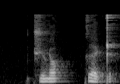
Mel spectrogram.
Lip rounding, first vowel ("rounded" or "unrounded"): rounded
